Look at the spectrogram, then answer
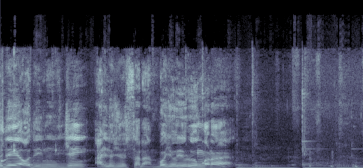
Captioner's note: cracking up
